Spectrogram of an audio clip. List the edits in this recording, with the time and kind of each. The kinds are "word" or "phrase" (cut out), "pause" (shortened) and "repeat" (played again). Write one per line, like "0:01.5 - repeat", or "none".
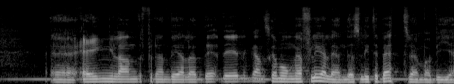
0:03.6 - word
